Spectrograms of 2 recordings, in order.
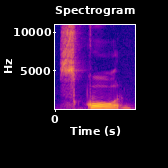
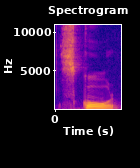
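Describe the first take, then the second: No difference in how they are said.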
